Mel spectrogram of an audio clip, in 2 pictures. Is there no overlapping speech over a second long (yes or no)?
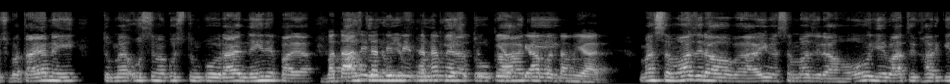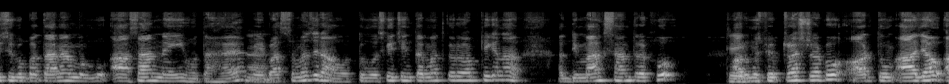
no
